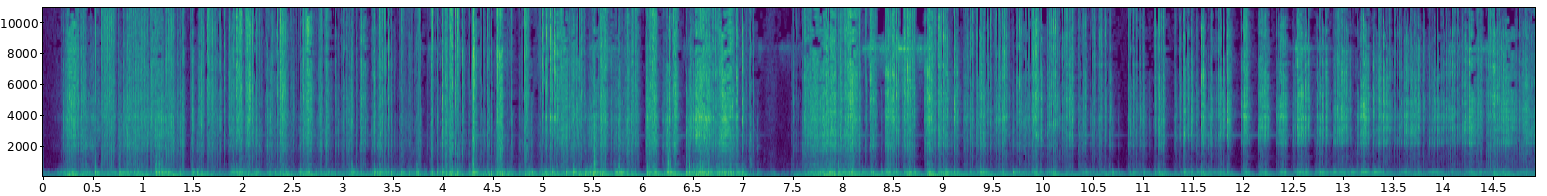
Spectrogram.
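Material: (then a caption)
Metal mesh. Long nails scrape and tap over a bare, hollow black metal mesh microphone grille, producing a dense, rapid, irregular scratching with crackly taps and a heavy low rumble. The scratching runs continuously apart from a brief pause around 7 seconds, then resumes at a slightly lower level.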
